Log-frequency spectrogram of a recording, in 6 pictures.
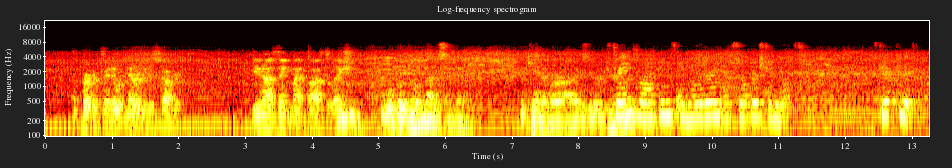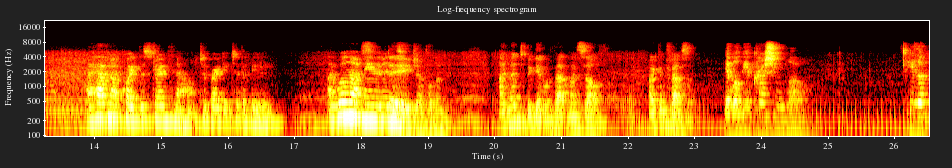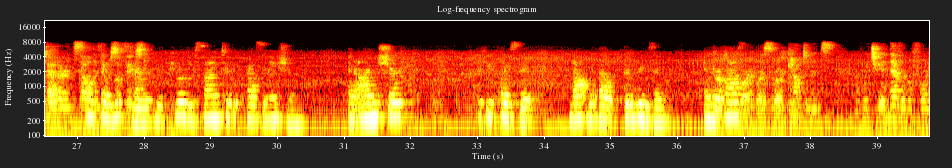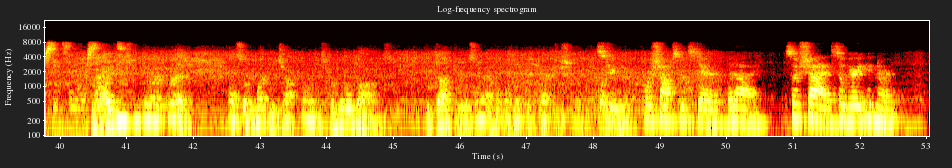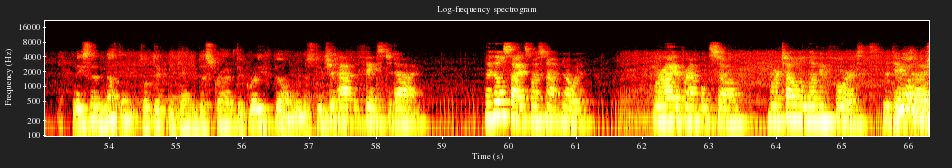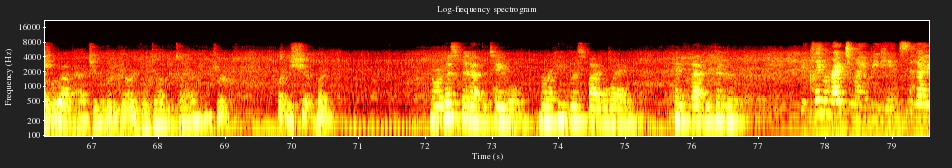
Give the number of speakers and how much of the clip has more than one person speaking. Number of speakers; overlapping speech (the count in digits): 7, about 9%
